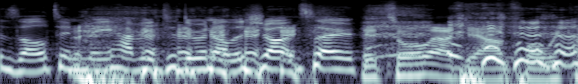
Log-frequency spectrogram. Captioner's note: laughing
